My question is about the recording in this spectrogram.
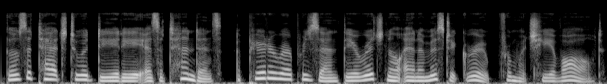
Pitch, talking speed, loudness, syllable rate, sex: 185 Hz, 180 wpm, -16 LUFS, 6.0 syllables/s, female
